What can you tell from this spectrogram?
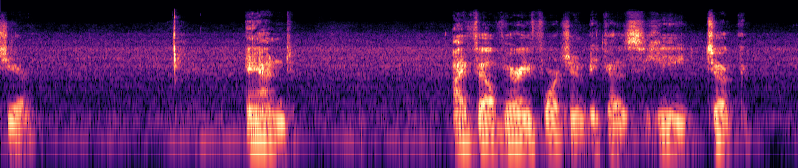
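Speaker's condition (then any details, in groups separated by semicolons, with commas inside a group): ALS; symptoms about 2.5 years, not walking, progression paused, physical therapy; voice previously lost, now slightly scratchy, past breathing trouble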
